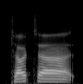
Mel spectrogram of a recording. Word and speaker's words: tota: Tota, T as the Spanish soft. Tota.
